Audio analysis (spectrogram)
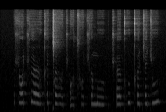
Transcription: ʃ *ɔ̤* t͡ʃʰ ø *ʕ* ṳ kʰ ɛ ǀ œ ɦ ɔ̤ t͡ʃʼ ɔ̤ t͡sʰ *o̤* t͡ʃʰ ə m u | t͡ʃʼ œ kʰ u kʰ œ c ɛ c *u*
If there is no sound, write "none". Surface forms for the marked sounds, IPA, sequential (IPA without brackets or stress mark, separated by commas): ɔ, ʕ, ɔ̤, u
